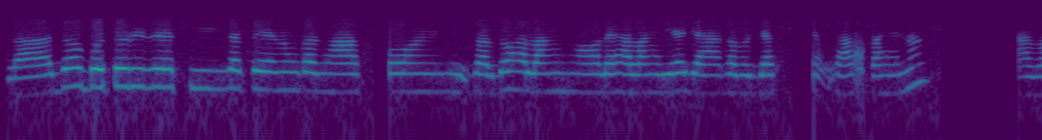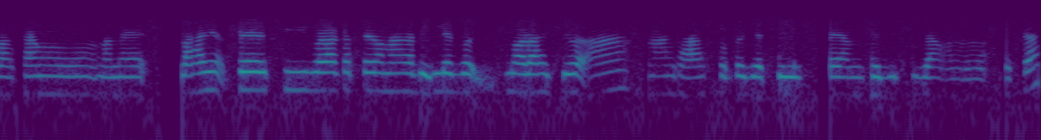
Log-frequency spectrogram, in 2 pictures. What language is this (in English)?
Santali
